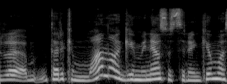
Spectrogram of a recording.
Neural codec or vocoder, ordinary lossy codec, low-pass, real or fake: vocoder, 48 kHz, 128 mel bands, Vocos; AAC, 64 kbps; 14.4 kHz; fake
